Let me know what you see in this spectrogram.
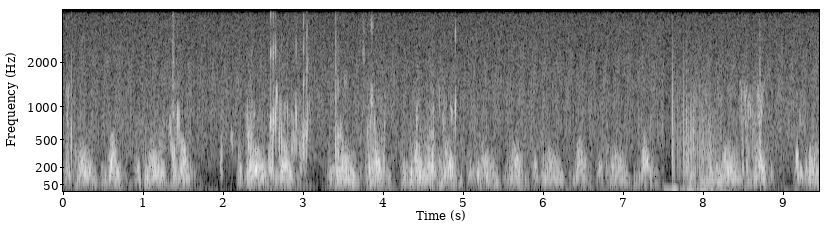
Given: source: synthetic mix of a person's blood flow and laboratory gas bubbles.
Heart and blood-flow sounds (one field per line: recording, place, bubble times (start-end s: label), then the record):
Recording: Doppler ultrasound of blood flow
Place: precordium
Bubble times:
0.00-0.14 s: bubbles
0.98-1.55 s: bubbles
1.96-2.01 s: bubbles
2.09-2.14 s: bubbles
2.28-2.41 s: bubbles
2.54-3.09 s: bubbles
3.40-3.59 s: bubbles
3.71-4.06 s: bubbles
4.35-4.81 s: bubbles
4.83-4.95 s: bubbles
8.44-8.79 s: bubbles
9.12-9.23 s: bubbles
9.33-9.46 s: bubbles
From the record:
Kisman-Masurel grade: 232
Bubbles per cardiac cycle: several, 3 to 8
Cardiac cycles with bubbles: 50 to 99%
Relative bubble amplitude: moderate (0.250 to 0.450)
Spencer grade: 3 (all of the cardiac periods contain showers or single bubble signals, but not dominating or overriding the cardiac motion signals)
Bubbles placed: anywhere in the cardiac cycle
